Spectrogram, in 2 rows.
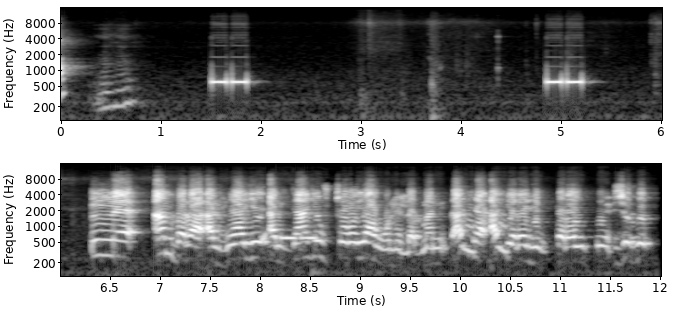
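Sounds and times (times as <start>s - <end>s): telephone double beep: 1.6s - 2.0s, 4.9s - 5.3s.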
